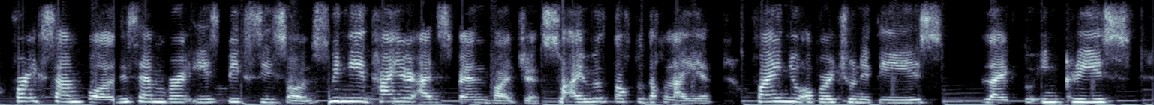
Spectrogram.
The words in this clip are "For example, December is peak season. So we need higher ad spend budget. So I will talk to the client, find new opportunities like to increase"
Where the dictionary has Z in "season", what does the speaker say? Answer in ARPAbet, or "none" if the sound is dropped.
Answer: S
